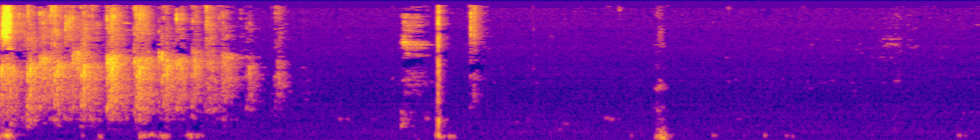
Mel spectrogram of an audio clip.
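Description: A burst of group clapping, dense and loud for a couple of seconds, then dying away into a few scattered claps and faint thumps.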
